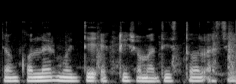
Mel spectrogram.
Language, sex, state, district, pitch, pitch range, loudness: Bengali, female, Assam, Hailakandi, 165 Hz, 155-165 Hz, -14 LUFS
